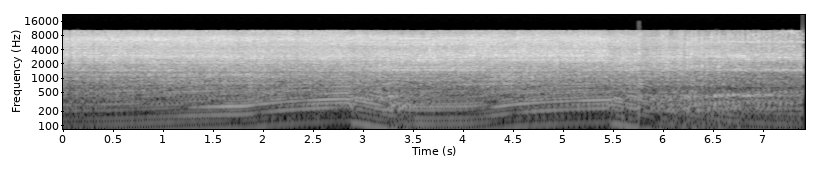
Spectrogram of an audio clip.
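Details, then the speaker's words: 1986 Toyota 22R carbureted four-cylinder, sat two days in cold and rain, belt-driving a water pump with open dual exhaust: catches quickly, blips up, settles into steady even idle without misses or knocks; normal idle (owner suspects head gasket, water in oil). "that's that's a great running little motor to just be sitting for two days in the cold and rain fired up for two minutes and shut it off and hit the key and she fires right back up"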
